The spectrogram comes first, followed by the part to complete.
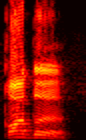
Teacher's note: Qaf, Dal, Zabar, Qad, Qad. Again, the dal is going to be a qalqala and the qaf is musta'liya, full mouth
